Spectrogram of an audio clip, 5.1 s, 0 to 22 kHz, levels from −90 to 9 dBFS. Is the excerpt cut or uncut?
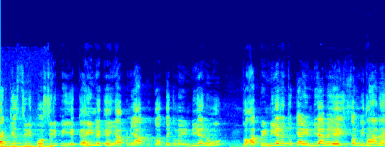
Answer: uncut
